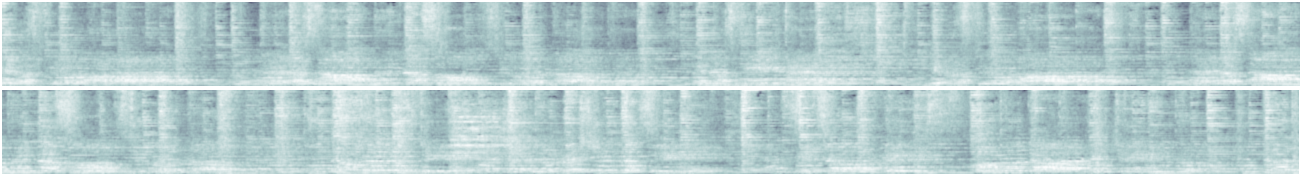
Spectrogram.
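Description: A church congregation singing a worship song together.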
